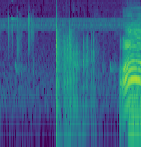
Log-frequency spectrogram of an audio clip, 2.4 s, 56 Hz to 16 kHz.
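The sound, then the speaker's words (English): A die is dropped onto a hard tabletop for a stealth roll in a tabletop role-playing game, landing with a sharp clatter and a quick run of fading rattling clicks, showing a natural 20. A few light taps come before it, and someone starts speaking right after. “Roll me a stealth.”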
